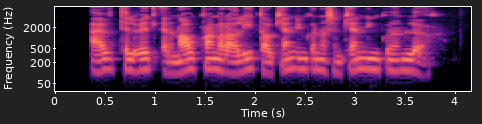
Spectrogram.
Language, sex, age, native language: Icelandic, male, 18-19, Icelandic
